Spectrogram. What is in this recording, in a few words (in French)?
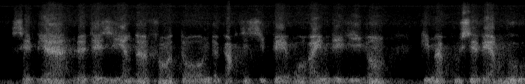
Chuch, Voix Chuchotee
